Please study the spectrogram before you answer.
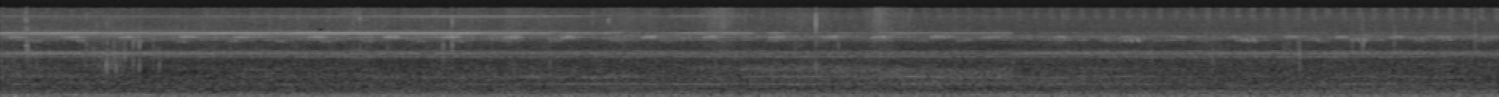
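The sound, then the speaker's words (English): A steady chorus of crickets chirps in rapid, pulsing trills throughout, fairly quiet and unbroken, over a soft background hiss with no one speaking. “Eventually you recenter back on yourself, and the sound of crickets instead of violins fill your ears.”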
